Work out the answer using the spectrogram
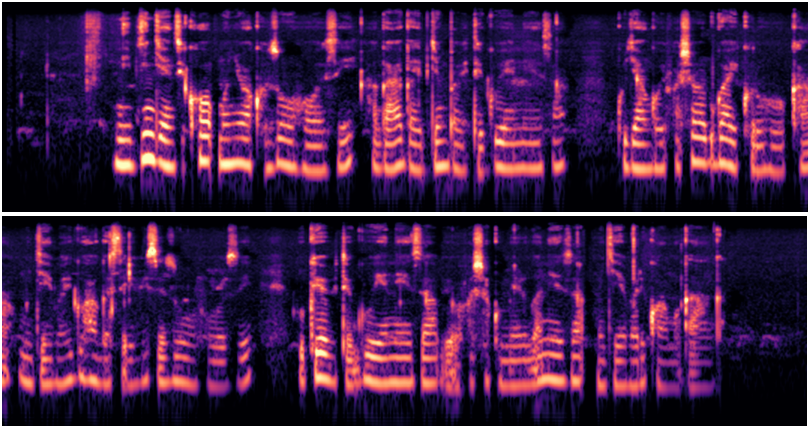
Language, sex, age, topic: Kinyarwanda, female, 18-24, health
